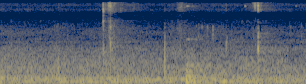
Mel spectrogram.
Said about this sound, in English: Whoops. We're both chewing.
